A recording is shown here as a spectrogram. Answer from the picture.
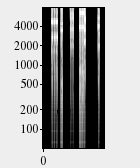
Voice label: Emo Call Name

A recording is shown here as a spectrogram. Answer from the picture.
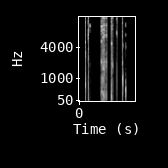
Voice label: Emo Confirm

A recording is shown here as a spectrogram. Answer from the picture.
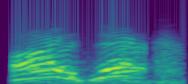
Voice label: Mom Vox Filtered; Isaac

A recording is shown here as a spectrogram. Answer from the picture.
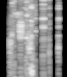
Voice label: Emo Greet

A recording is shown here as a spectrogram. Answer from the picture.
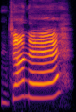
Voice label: Emo Greet

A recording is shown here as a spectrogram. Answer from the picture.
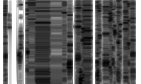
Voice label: Emo Question

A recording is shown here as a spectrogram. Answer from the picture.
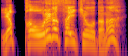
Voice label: Emo Glad

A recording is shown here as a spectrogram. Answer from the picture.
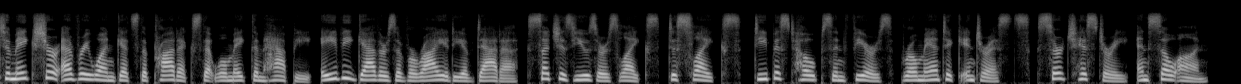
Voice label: Monologue; Going Under; Avie

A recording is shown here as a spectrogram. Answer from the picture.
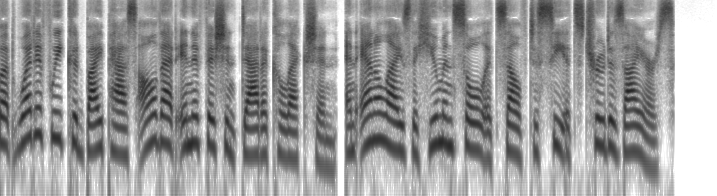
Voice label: Monologue; Avie

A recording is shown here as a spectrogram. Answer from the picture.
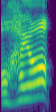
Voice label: Emo Greet

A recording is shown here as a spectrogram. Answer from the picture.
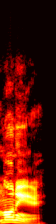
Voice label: Emo Reply

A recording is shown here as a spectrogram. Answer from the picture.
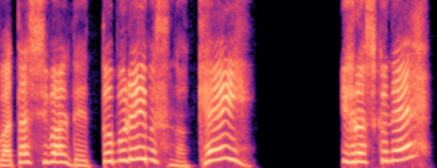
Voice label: Emo Warcry

